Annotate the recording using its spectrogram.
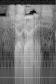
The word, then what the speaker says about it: Jones: Muy bien, Cecilia, ¿Jones o Jones? – Jones. – Como Roberto. – Perfecto, como Roberto.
